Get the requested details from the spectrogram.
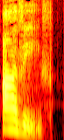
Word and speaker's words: Abib: God changed the name from Adar to the new name he gave it, A B I B. It is pronounced Aviv.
